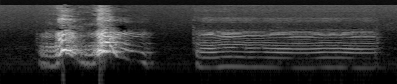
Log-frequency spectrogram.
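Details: A foxhound and springer spaniel mix dog barking at a couch: two harsh barks close together, then a long, steady, tonal howl-like whine held for about two seconds.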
